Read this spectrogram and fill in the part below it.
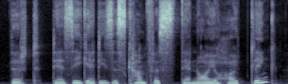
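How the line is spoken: Whispered question. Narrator (German): fragte Peter Wagner flüsternd seinen Begleiter

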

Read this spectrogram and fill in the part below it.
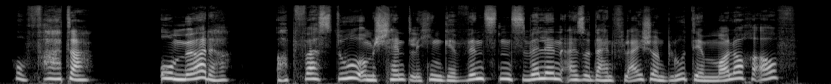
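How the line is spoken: Exclaiming, female. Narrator (German): rief sie aus

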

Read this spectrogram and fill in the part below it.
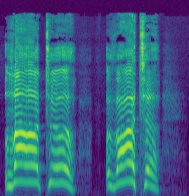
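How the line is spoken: Frog calling out. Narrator (German): rief der Frosch

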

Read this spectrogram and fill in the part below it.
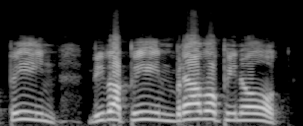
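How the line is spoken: Noisy group cheering. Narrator (Italian): Quelli di Borgo Po fecero un grande schiamazzo, gridando

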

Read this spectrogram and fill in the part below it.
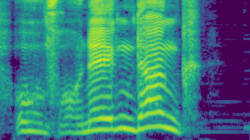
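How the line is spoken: Call. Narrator (German): rief dann Herr Maifeld

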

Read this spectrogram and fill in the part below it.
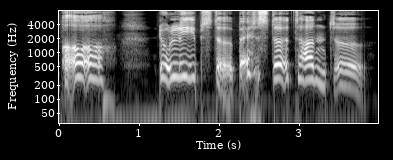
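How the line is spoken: Wailing. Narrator (German): jammerte er

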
